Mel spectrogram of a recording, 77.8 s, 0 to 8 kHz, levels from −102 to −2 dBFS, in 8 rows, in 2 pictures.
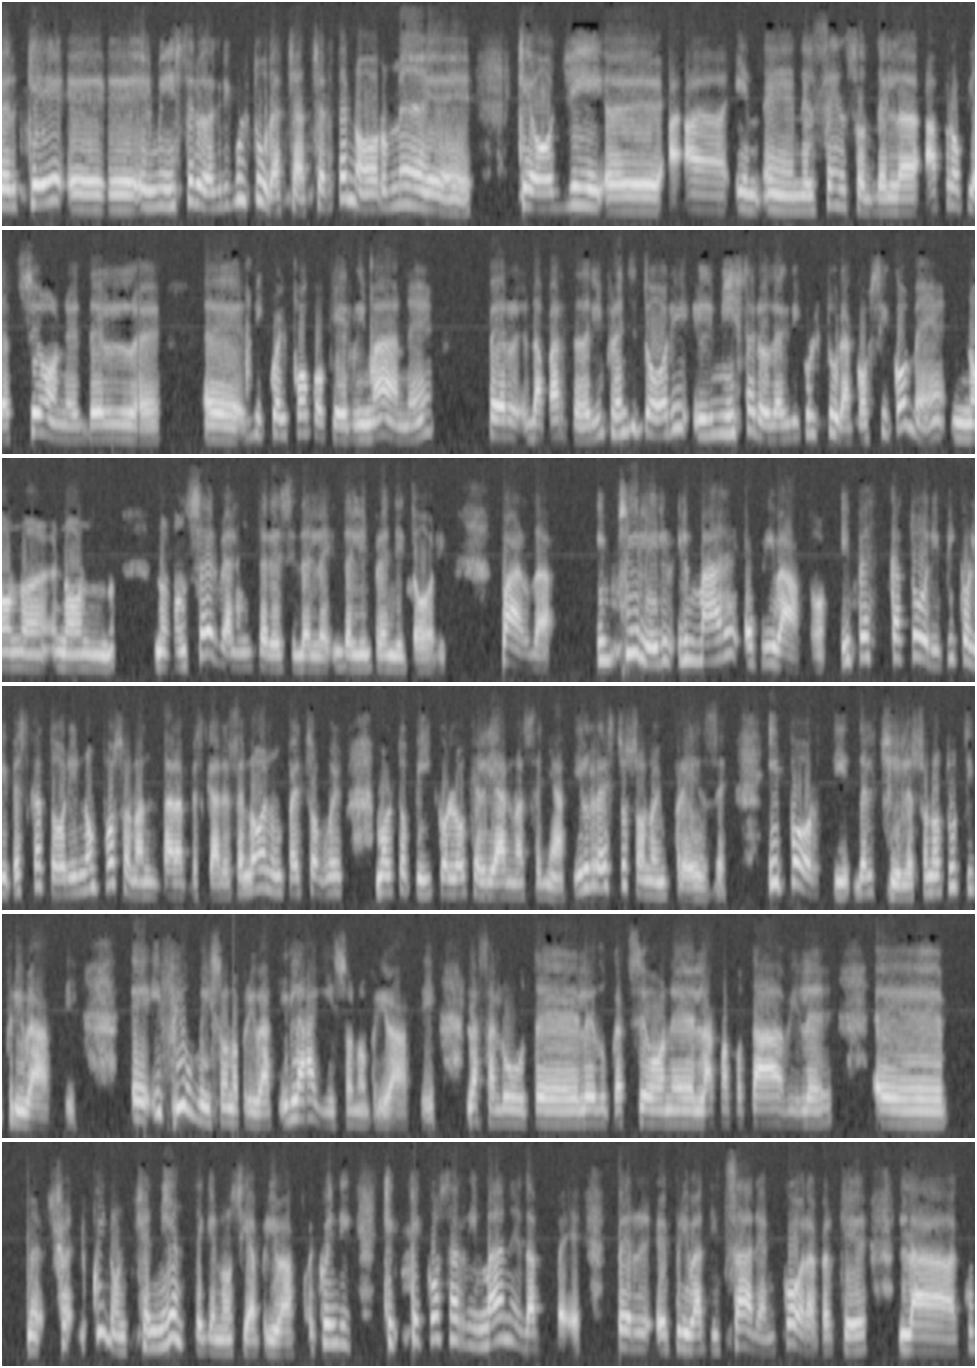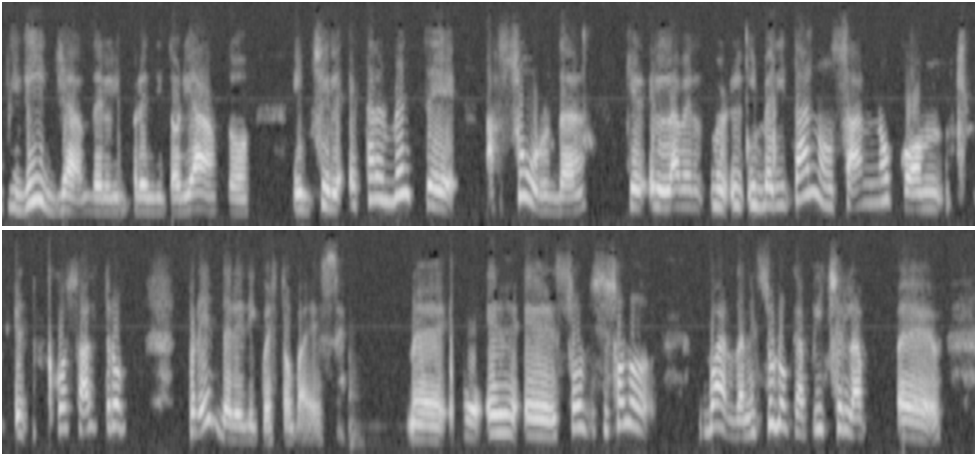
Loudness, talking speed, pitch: -22 LUFS, 115 wpm, 180 Hz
